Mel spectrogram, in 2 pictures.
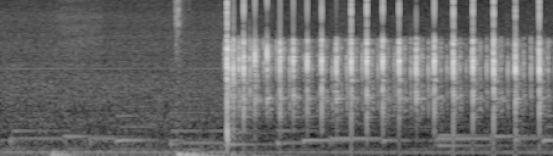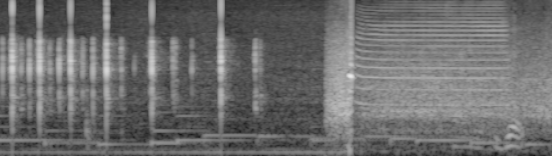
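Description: Online spinning name-picker wheel ticking as it spins, the clicks rapid at first and slowing as the wheel winds down, then a bright held tone sounding as it stops on a name. Soft background music plays underneath.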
